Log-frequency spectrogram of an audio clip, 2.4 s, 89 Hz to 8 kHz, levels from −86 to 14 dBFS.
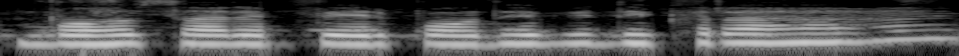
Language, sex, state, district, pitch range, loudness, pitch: Hindi, female, Bihar, West Champaran, 235-260 Hz, -17 LUFS, 245 Hz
